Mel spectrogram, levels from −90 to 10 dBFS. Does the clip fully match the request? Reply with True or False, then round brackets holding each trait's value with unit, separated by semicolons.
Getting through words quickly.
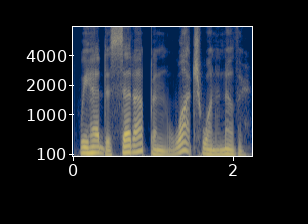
True (240 wpm)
